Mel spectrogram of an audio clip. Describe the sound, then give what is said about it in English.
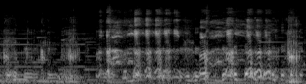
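A person imitates a pig eating, making a close, steady stream of wet snorts and grunts with a brief pause partway through, lasting about three seconds. “Show me how a little piggy eats.”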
